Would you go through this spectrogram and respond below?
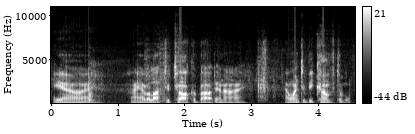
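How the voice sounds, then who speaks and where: An actor playing a smug, unhinged gunman in a 1940s radio thriller, speaking in a halting, taunting way. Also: sits low, dull audio, background noise, close to an everyday voice.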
